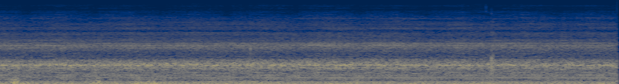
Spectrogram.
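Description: Payne heat pump outdoor unit in its defrost cycle: the scroll compressor runs with a steady, even hum while the condenser fan stands still.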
